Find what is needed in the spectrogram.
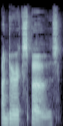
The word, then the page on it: underexpose: American English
